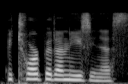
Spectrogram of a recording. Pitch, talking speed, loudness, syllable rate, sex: 205 Hz, 140 wpm, -17 LUFS, 6.4 syllables/s, female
